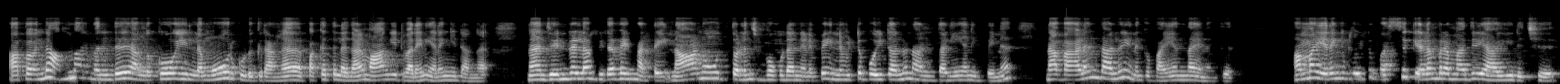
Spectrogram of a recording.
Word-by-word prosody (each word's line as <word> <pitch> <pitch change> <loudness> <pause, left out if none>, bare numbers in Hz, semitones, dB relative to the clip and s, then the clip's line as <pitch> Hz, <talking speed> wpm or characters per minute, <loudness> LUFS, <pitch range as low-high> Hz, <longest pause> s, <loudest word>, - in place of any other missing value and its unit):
அப்ப 215 - -3
வந்து 270 +8 +2
அம்மா 295 +5 -2 0.2
வந்து 225 +3 +2 0.2
அங்க 205 -2 -3
கோவில்ல 255 -5 +3
மோர் 270 +4 +4
குடுக்கிறாங்க. 180 0 -2 0.3
பக்கத்தில 230 -4 -1
தான் 205 +3 +1
வாங்கிட்டு 225 -1 -1
வர்றேன்னு 185 +3 0
இறங்கிட்டாங்க. 185 -5 -6 0.5
நான் 225 +1 +3
ஜெனரல்லா 265 +3 +5
விடவே 245 +2 +2
மாட்டேன். 180 0 -2
நானும் 280 +4 +2 0.2
தொலைஞ்சி 230 0 0
போக்கூடாதுனு 210 -2 0
நினைப்பேன். 185 +9 -3
என்ன 225 -1 -4
விட்டு 260 +4 -3
போயிட்டாலும் 230 +2 +2
நான் 205 -2 -4
தனியா 195 +2 -3
நிப்பேண்ணு. 180 -1 -6 0.4
நான் 230 0 +1
வளந்தாலும் 275 +5 +1
எனக்கு 200 -5 -9
பயம் 200 +4 -4
தான் 195 - +1
எனக்கு. 160 -1 -10 0.7
அம்மா 310 - +2
இறங்கி 275 +2 -1
போயிட்டு 255 0 -1
பஸ் 230 0 -6 0.2
கிளம்புற 255 +2 +3
மாதிரி 250 +2 0
ஆயிடுச்சு. 210 - -2
225 Hz, 155 wpm, -14 LUFS, 200-255 Hz, 0.7 s, ஜெனரல்லா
